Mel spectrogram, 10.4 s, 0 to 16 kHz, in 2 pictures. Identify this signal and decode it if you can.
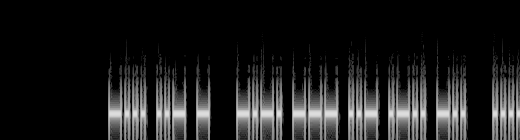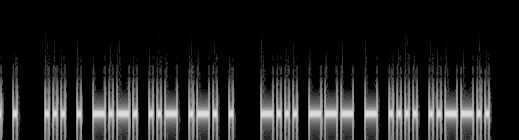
Morse code, heard as a keyed tone, about 30 wpm, 700 Hz. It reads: BUT COULD HE SECURE BOTH?
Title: Sentences from Top 1200 Words 30wpm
